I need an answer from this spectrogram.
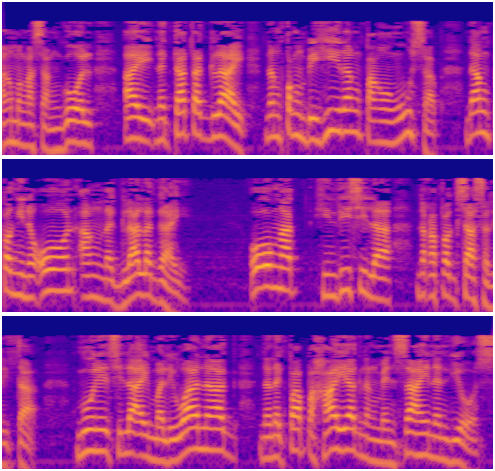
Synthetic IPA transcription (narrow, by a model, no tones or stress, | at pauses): ʔɐŋmɐŋasɐŋɡo̞l | ʔɐjnɐɡ̚t̪aːt̪ɐɡlajnɐŋpɐŋbɪɦiːɾɐŋpɐŋuŋuːsa̰p̚ | nɐʔɐŋpɐŋɪnoʔo̞nɐŋnɐɡlaːlɐɡa̰j | ʔoʔoŋat̪̚hɪnd̪isɪlanɐkɐpɐɡsaːsɐlɪt̪a̰ʔ | ŋuːnɪt̪̚sɪlaʔɐjmɐlɪwaːnɐɡ̚nɐnɐɡ̚paːpɐhaːjɐɡ̚nɐŋmɛnsaːhɛnɐŋd̪jo̞̰s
